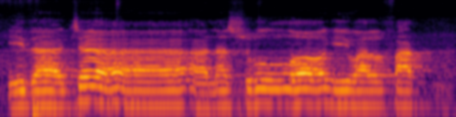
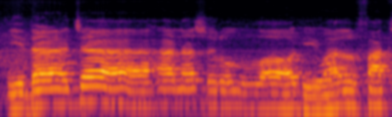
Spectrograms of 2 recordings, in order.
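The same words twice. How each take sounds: First: The long vowel in jaa lasts two and a half alifs. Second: The long vowel in jaa lasts one and a half alifs. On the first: This follows the reading of Asim. "Imam Asim" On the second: This follows the reading of Qalun and Ibn Kathir. "Ini paling pendek"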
